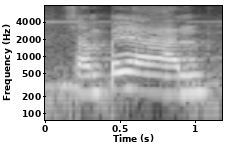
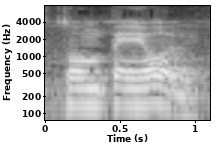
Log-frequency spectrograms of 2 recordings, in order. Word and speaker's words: sampean: kenapa itu sampean nggak dibacanya sompeyon? Karena kan katanya di Ya. Jawa Tengah tuh, Jawa Tengah Jawa Timur A tuh diganti pakai O. Soalnya itu apa ya, kurang enak aja didengarnya.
